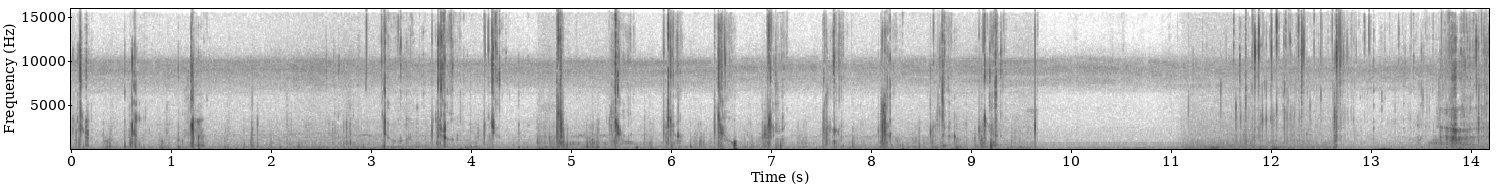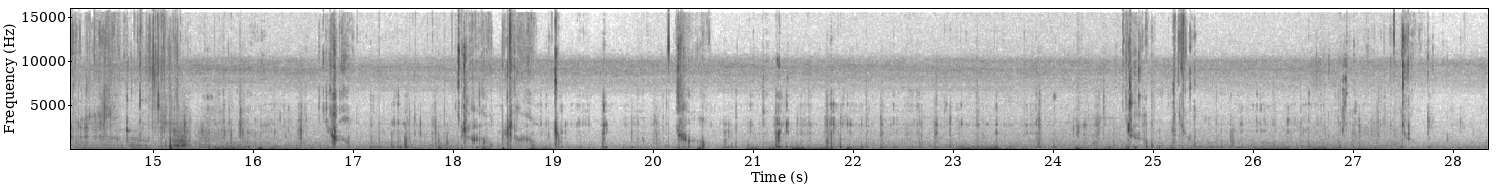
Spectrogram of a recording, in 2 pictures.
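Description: Close-miked eating of soft Indian milk sweets: wet mouth clicks and chewing. Sharp smacking clicks come thick for the first ten seconds, then a short pause, then denser, squelchier chewing.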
